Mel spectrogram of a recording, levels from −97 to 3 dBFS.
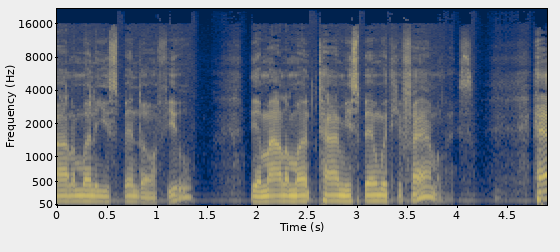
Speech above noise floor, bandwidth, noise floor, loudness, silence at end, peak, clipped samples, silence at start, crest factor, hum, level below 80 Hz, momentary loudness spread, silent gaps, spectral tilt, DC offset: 27 dB; 16.5 kHz; -48 dBFS; -22 LUFS; 0 s; -2 dBFS; under 0.1%; 0 s; 20 dB; none; -60 dBFS; 14 LU; none; -4.5 dB/octave; under 0.1%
